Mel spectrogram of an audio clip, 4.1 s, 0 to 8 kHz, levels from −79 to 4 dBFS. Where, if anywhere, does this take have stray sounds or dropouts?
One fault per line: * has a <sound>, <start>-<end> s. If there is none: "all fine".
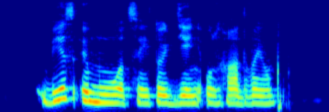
all fine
